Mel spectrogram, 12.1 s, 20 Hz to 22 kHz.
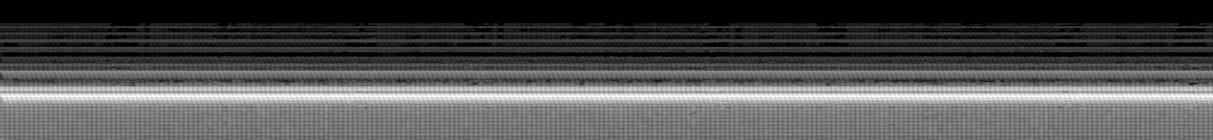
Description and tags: - Effect->Change Speed
Speed Multiplier: 1.700
Percent Change: 70.0000
else use steps below:
AUDACITY
For left channel:
- Cut silence before (0.000s to 0.046s), middle (0.096 to 0.228), and after (0.301 to 0.449) sound
- Cut middle part 0.130 to 0.600
- Effect→Change Speed
Speed Multiplier: 0.800
Percent Change: –20.000
- Effect→Repeat…
Number of repeats add: 250
- Effect→Equalization
(18 dB; 20 Hz)
(18 dB; 800 Hz)
(–18 dB; 2000 Hz
(–26 dB; 11 000 Hz)
For right channel:
- Tracks→Add New→Mono Track
- Copy left track and paste at 0.010 s
Both left and right tracks
- Effect->Change Speed
Speed Multiplier: 1.700
Percent Change: 70.0000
